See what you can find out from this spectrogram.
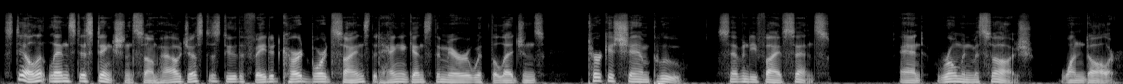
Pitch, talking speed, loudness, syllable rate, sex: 110 Hz, 160 wpm, -19 LUFS, 5.2 syllables/s, male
